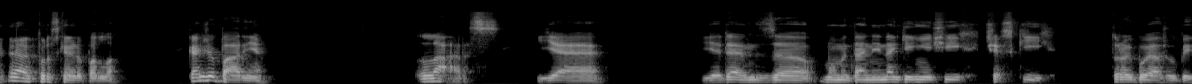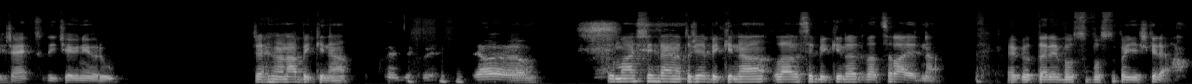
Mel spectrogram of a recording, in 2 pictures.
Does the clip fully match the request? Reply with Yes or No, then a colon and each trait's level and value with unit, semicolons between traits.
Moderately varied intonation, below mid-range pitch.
Yes: average, 3.3 semitones; low, 110 Hz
